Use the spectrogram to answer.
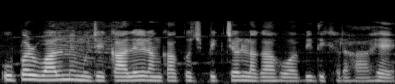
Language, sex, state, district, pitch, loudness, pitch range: Hindi, female, Arunachal Pradesh, Lower Dibang Valley, 180 Hz, -19 LUFS, 170-190 Hz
